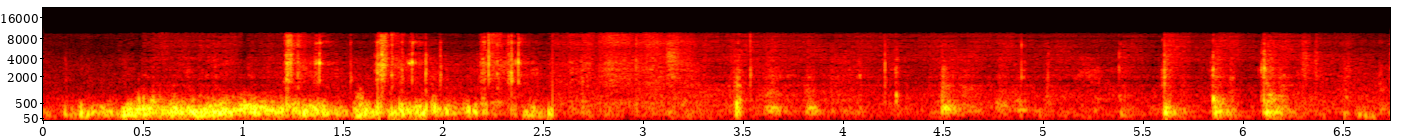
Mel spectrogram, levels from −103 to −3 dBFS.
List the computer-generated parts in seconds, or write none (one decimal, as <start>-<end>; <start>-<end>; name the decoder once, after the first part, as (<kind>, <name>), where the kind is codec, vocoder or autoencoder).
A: 0.5-1.2 (codec, HILCodec); 3.3-6.3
